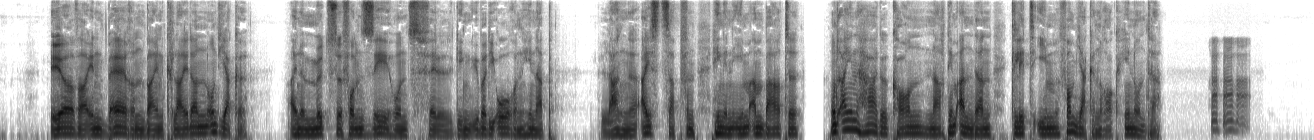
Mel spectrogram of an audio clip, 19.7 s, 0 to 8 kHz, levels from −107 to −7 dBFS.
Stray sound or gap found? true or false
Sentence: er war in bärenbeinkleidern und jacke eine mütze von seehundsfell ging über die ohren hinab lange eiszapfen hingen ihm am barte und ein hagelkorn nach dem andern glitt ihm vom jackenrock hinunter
true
